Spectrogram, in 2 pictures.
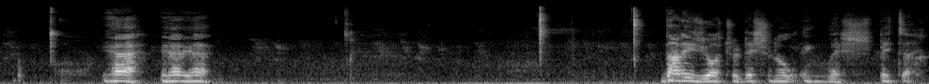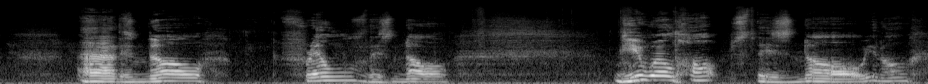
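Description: A middle-aged man talks calmly and clearly, close by.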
